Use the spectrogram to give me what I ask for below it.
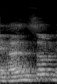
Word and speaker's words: handsome: ठीक है, तो डी का उच्चारण हमें नहीं करना है, इसको हम पढ़ेंगे हैंडसम, हैंडसम मतलब सुंदर।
